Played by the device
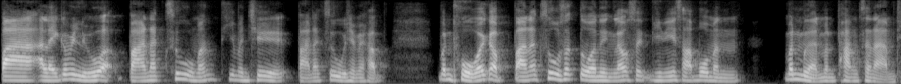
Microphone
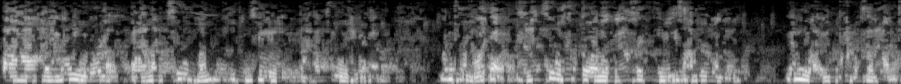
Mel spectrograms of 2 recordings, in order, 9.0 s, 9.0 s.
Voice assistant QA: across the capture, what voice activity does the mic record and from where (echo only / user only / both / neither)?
echo only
